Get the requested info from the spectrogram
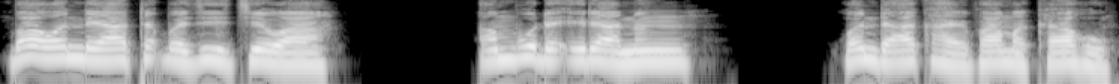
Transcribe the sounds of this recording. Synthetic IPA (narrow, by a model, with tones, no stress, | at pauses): baː˦˨wɐ˦nda˨jaː˦tɐ˦ɓa˨d͡ʒiː˦˨t͡ʃeː˦˨waː˦ | ʔa˦mbuː˦ɗe˨ʔɪ˦ɽaː˨nɪ˦ŋ | wɐ˦nda˨ʔa˦ka˨ha˨jɸaː˦ma˨kaː˦ɦoː˨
